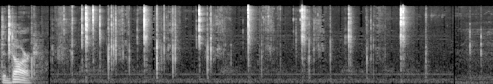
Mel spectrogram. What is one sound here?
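Wooden pencils click and tap against each other as they are laid in a row.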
